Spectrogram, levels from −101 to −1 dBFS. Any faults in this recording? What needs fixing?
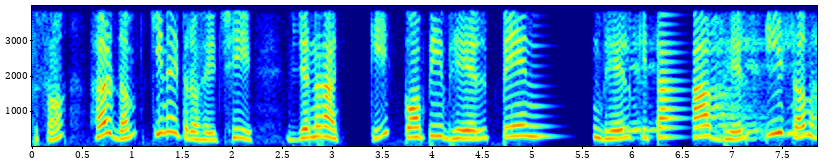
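Short stalls from late packets occur at 2.60 to 2.68 s, 2.76 to 2.79 s and 2.83 to 2.92 s. Each holds the last sound for 55, 15 and 66 ms, then resumes from the same place. Nothing is lost, but the speech drags with a slight buzz. A deeper or adaptive jitter buffer on the receiver would absorb these delays.

Call audio freezes occur at 3.10 to 3.39 s, 5.00 to 5.62 s and 6.28 to 6.61 s. The last sound continues as a fading buzz. It drops to silence for about a quarter second in the first two and stays as buzz in the third. Speech resumes where it stopped. Likely cause: packets held up in transit, starving the buffer. Fixing the congested or unstable network link would stop these freezes.

Feedback echo between two devices runs from 5.81 s to the end. The speech returns roughly every 150 ms, thinner and ringing, at about 16 dB below the speech. It continues through the final freeze. Another device in the room is replaying this microphone's signal, and the echo canceller cannot remove it. 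Muting the second device or using headphones would break the loop.

All of this sits on the narrowband G.711 call path, with nothing above 4 kHz.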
